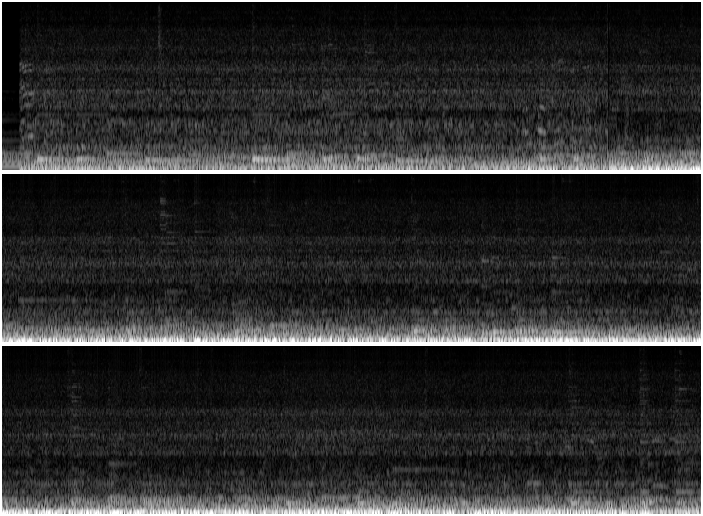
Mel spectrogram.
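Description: Engine and road noise rumbling steadily inside a moving minibus. It starts louder about six seconds in, after a stretch of quieter table ambience with voices. Music plays over it throughout.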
